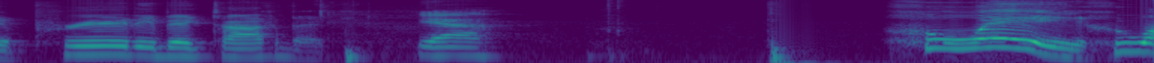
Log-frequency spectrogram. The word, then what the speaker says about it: Huawei: Craig says it's Huawei. So the H is silent. I think there's a little bit of pronunciation to the H, but it's almost silent. Huawei.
